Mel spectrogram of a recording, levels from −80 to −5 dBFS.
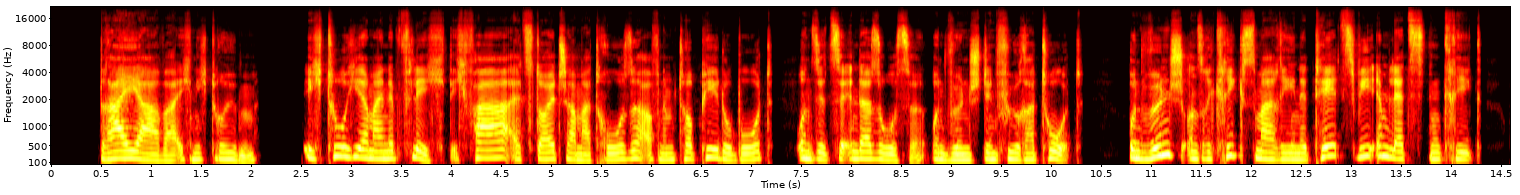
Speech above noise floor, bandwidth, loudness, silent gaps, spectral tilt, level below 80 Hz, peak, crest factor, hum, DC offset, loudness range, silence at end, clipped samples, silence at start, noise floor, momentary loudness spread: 61 dB; 20 kHz; -16 LUFS; none; -4 dB/octave; -58 dBFS; -2 dBFS; 16 dB; none; under 0.1%; 3 LU; 0.3 s; under 0.1%; 0.5 s; -77 dBFS; 8 LU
